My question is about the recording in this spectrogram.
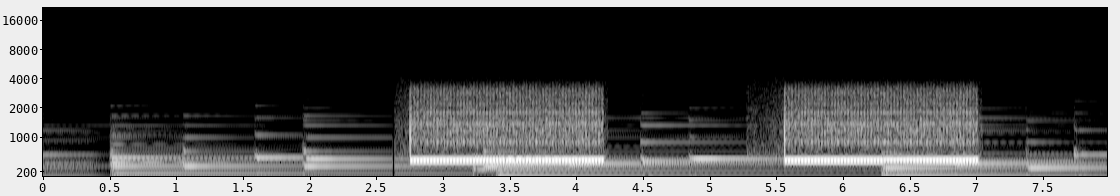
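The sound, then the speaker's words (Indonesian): Two long, steady electronic ringback tones from a phone line, each lasting a few seconds with a pause between, layered over soft sustained background music. No one speaks. “Aku tahu, aku tahu kamu pasti bingung karena aku telepon kamu tiba-tiba kayak gini.”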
